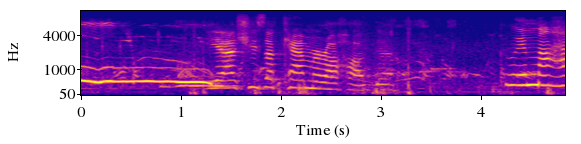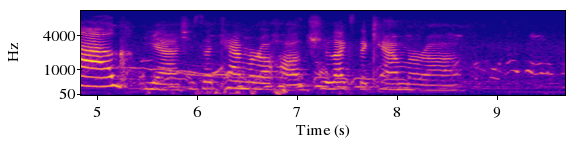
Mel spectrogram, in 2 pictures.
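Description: A small child shouts and babbles excitedly close by.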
